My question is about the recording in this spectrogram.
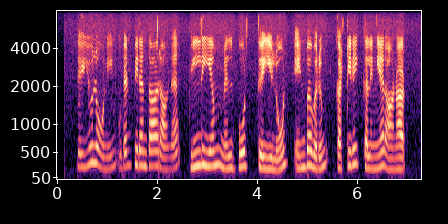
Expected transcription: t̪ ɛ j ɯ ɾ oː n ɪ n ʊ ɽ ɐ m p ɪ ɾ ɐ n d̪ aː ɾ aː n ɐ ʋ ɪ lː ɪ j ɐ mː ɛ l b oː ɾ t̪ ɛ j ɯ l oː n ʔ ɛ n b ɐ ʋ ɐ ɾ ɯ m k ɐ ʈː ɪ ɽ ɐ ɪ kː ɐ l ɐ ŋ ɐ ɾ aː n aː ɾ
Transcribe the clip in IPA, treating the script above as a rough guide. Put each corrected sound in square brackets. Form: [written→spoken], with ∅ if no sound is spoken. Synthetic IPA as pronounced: t̪ ɛ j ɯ [ɾ→l] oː n ɪ n ʊ ɽ ɐ [m→n] p ɪ ɾ ɐ n d̪ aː ɾ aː n ɐ ʋ ɪ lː ɪ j ɐ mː ɛ l b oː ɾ t̪ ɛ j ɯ l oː n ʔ ɛ n b ɐ ʋ ɐ ɾ ɯ m k ɐ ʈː ɪ ɽ ɐ ɪ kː ɐ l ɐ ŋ ɐ ɾ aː n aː ɾ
